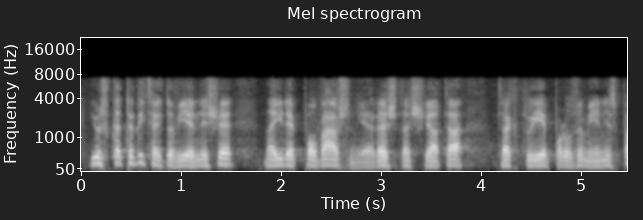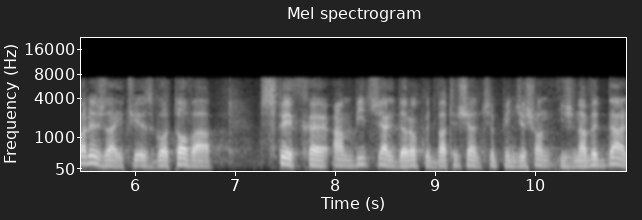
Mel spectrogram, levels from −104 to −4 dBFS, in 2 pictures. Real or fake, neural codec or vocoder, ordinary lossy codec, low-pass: fake; codec, 16 kHz, 1.1 kbps, Voila-Tokenizer; none; 7.2 kHz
